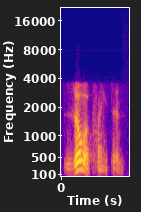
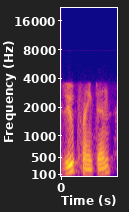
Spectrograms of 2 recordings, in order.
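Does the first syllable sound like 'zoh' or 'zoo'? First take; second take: zoh; zoo. First: The first syllable has a long O sound. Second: The first syllable sounds like 'zoo'. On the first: This is the pronunciation the respelling indicates. "according to this spelling, it would be zooplankton" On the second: This is the common everyday pronunciation. "people would say zooplankton"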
